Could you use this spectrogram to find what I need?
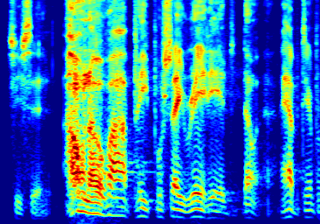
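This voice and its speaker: A man with a Southern US accent speaks at a moderate pace in a very deep, low pitch. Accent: US South. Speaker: pastor. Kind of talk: sermon. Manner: loud.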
